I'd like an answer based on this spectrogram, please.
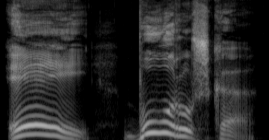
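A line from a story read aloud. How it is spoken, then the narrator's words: Loud shout. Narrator (Russian): крикни громким голосом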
